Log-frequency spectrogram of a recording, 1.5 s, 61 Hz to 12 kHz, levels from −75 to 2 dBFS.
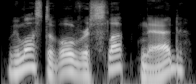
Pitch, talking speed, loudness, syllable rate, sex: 130 Hz, 205 wpm, -16 LUFS, 5.3 syllables/s, male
